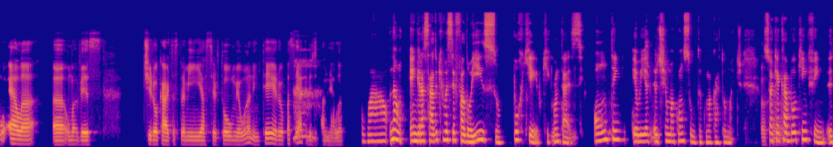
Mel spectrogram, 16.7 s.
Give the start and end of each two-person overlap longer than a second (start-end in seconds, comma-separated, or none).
none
